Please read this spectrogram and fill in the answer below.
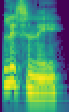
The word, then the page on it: litany: British English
